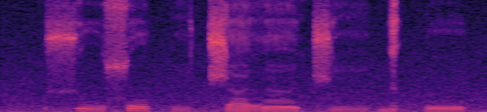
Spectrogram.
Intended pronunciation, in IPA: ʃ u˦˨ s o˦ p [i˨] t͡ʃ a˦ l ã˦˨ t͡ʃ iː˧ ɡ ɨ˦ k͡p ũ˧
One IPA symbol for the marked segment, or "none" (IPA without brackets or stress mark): i˨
